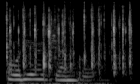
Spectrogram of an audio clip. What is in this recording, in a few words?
keyboard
